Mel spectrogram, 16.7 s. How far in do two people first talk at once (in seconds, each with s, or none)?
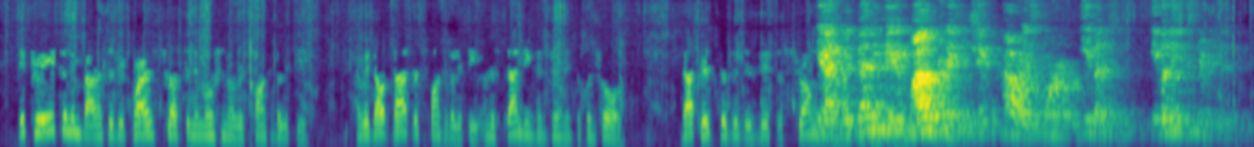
10.9 s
